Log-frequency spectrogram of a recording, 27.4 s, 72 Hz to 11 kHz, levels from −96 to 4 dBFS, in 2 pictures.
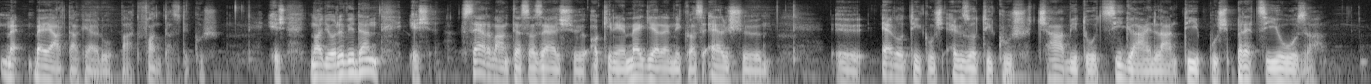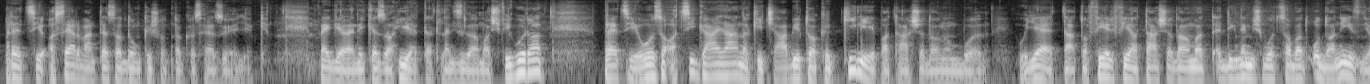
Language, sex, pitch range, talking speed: Hungarian, male, 90-115 Hz, 125 wpm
